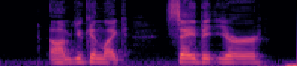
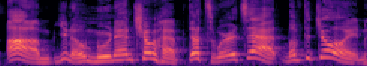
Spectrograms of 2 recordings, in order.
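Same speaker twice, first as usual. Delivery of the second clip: loud, higher, hammed-up eager recruit; Majima joining cult; 7 semitones higher, 8 dB louder than usual. Majima cheerfully asking the cultists to let him join, loud and hammy. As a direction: oversell it like a cheesy convert. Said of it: "Majima says".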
